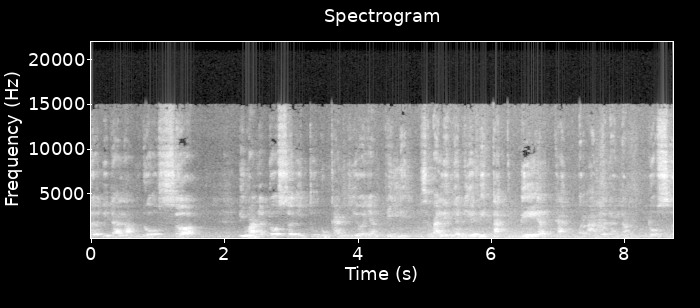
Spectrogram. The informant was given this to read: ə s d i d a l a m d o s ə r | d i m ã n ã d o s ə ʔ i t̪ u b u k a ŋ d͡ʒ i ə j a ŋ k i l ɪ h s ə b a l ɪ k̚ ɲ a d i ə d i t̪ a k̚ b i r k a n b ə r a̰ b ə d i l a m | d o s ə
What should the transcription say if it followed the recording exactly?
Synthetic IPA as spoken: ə d i d a l a m d o s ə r | d i m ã n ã d o s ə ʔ i t̪ u b u k a n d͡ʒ i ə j a ŋ p i l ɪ h s ə b a l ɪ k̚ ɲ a d i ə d i t̪ a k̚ b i r k a n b ə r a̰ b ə d a l a m | d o s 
